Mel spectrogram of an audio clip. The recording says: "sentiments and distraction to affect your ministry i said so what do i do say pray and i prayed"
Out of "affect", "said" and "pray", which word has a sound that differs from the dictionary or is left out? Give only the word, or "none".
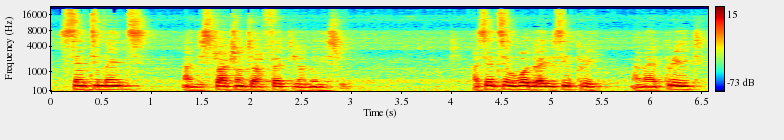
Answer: none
